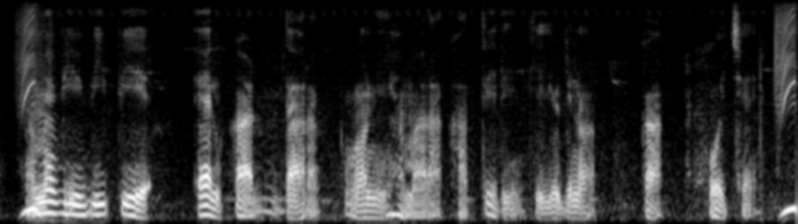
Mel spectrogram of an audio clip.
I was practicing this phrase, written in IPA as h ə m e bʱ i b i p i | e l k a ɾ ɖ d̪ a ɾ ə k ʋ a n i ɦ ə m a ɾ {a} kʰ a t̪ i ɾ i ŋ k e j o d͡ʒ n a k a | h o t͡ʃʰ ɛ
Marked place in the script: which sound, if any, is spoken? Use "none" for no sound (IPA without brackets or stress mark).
a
